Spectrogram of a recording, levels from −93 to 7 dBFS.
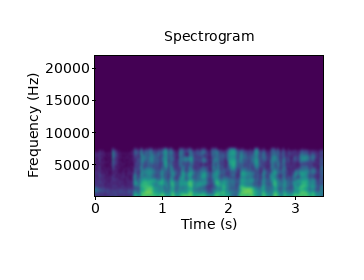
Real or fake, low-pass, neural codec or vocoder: real; 7.2 kHz; none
